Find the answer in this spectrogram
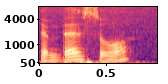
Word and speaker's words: embezzle: So counting back 1, 2, 3, you're going to split the syllable between the two Z's, and then you hear a schwa sound.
